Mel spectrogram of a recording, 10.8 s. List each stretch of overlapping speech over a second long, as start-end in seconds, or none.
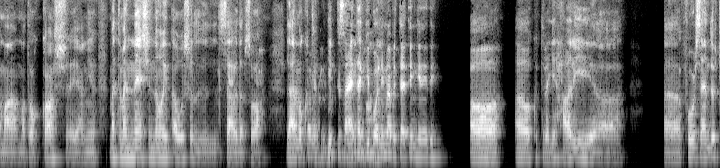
4.6-5.8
